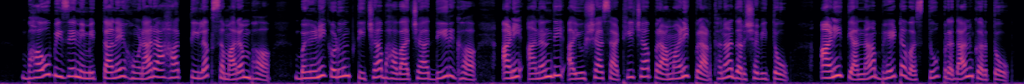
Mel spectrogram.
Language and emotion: Marathi, neutral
